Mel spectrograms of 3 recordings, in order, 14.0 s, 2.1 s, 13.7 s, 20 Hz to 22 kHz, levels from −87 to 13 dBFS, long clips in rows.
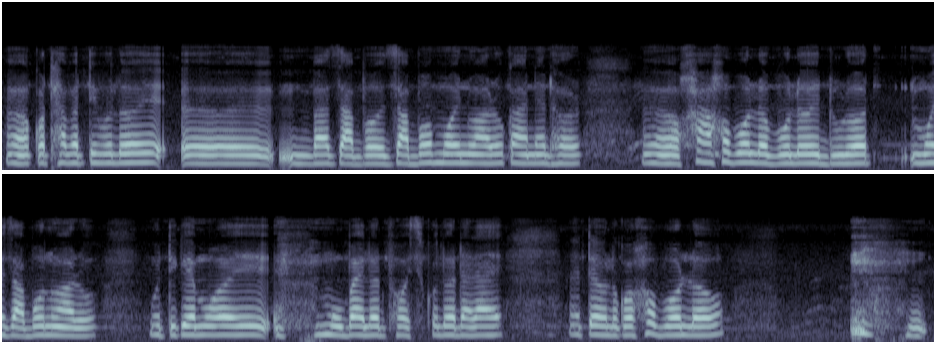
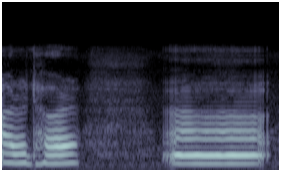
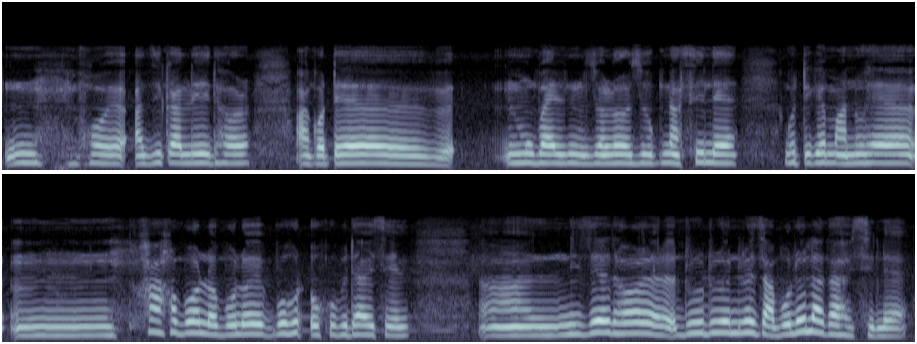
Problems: background sounds at intervals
